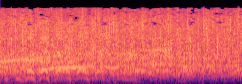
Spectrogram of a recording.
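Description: Studio audience applauding, with a few voices heard over the clapping.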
